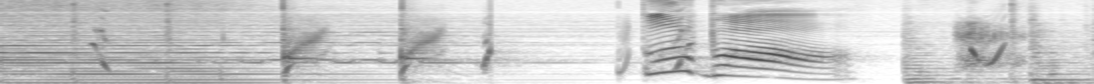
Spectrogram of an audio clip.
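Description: Children's cartoon music with a held chord and short sliding sound effects, fading out about two seconds in. Then a loud, wavering, falling vocal cry from a cartoon character, after which the music starts again near the end.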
